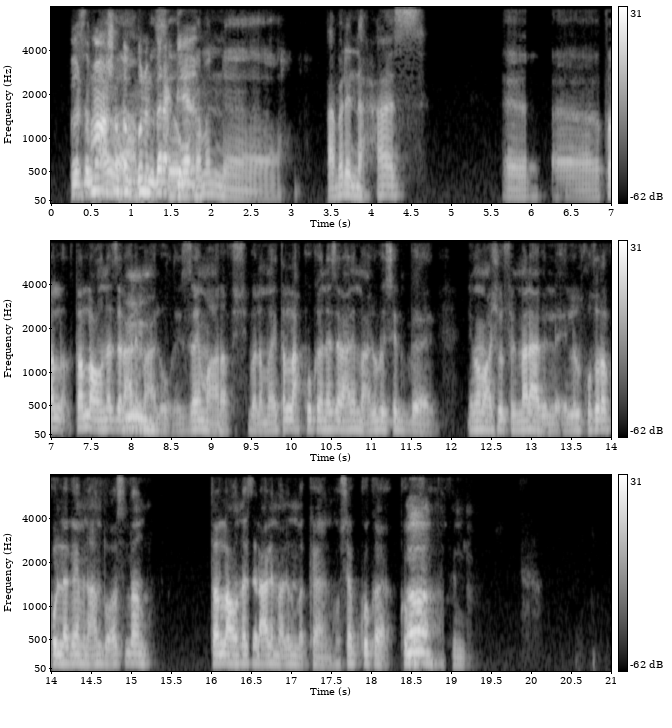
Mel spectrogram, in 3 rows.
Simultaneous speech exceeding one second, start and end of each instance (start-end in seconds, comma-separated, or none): 0.6-1.9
